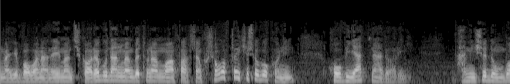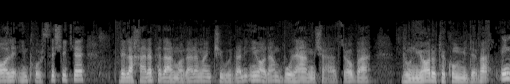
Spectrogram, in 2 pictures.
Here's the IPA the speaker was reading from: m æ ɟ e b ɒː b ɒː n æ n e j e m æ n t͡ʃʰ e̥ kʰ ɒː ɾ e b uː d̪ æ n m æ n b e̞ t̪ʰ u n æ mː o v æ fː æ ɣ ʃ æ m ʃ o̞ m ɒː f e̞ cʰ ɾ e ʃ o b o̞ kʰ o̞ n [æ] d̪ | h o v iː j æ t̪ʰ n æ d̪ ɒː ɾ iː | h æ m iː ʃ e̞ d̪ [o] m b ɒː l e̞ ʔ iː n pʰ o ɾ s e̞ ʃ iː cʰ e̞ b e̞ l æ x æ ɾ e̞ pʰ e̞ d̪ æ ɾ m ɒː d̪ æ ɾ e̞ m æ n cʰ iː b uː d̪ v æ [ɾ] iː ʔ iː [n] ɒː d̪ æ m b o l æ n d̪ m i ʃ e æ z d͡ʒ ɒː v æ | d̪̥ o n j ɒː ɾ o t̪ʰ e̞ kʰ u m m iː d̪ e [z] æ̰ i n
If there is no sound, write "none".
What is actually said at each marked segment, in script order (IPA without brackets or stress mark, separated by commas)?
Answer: i, o, l, n, v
